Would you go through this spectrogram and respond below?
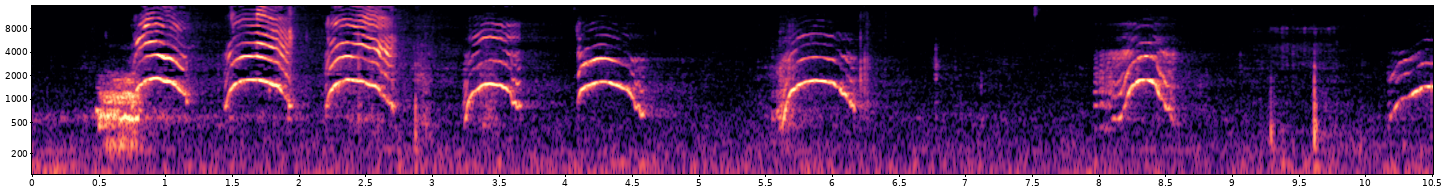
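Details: Tiny kitten searching for its mother cat, crying in a rapid series of bright, arching meows, five close together at first, then slower, more spaced calls with a sharp click between.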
